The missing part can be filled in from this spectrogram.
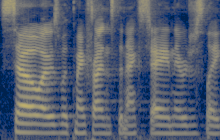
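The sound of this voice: A woman talks fast in a clear, smooth, fairly bright and nasal tone, her fairly low voice held in a monotone, flat intonation.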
